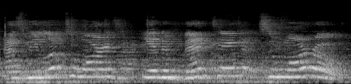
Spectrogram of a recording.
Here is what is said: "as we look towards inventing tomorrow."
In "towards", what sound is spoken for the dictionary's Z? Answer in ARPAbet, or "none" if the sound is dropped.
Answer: Z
